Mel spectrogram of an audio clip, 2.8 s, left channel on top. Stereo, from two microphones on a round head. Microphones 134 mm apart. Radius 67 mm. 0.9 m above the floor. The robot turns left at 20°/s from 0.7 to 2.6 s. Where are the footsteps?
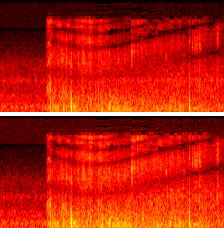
25° left (ahead or behind); by 2.8 s 10° right (ahead or behind).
